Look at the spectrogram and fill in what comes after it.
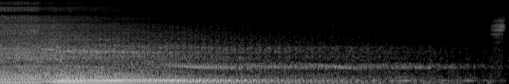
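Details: Hobart welder/generator twin-cylinder engine after no-start fix (fuel filter cleaned, fuel pump and carburetor checked): fires up and runs with a steady, even beat, then the note gradually fades down; starting and running normally.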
